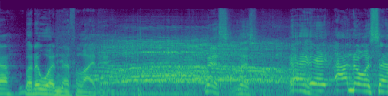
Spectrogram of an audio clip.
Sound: audience groaning

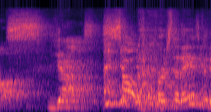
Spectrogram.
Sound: laughing

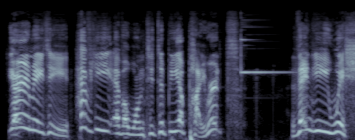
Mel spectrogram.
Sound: in Pirate Voice

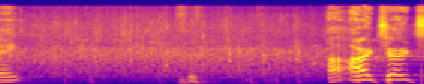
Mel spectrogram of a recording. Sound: audience applauds

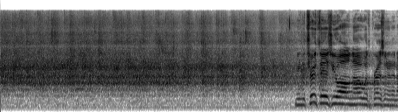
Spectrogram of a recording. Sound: applause

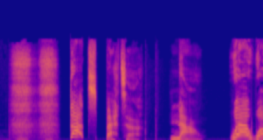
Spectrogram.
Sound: sniffs

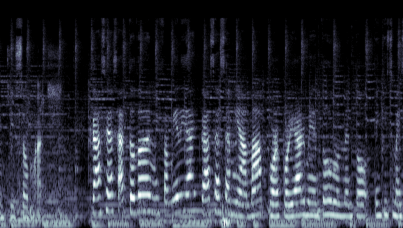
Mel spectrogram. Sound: speaks in foreign language

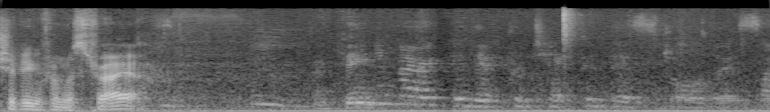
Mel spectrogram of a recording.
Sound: woman's Voice

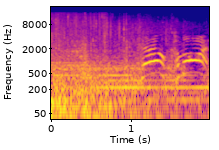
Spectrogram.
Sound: distant explosion

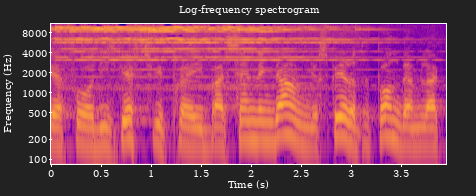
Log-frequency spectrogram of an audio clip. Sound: bell ringing

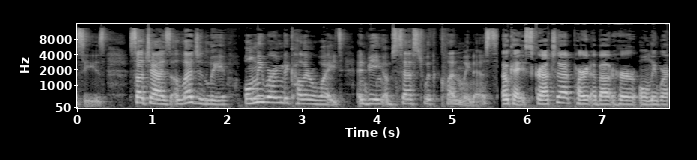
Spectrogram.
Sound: voiceover

